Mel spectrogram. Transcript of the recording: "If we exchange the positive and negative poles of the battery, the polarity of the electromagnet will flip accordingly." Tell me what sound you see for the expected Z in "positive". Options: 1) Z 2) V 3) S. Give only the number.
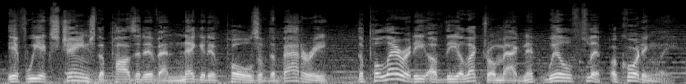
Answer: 1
